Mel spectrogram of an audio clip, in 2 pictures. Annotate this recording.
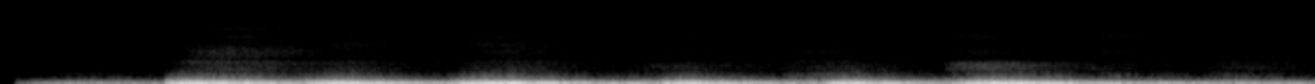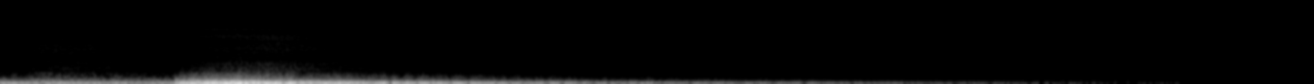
Distant Bombing
The war is coming, and you hear the destruction that is coming to you.
Enjoy
bomb, bombing, distant, fire-crackers, fx, missle, mortar, rockets, sound-effect, war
